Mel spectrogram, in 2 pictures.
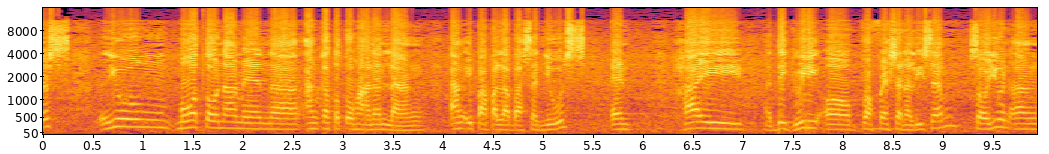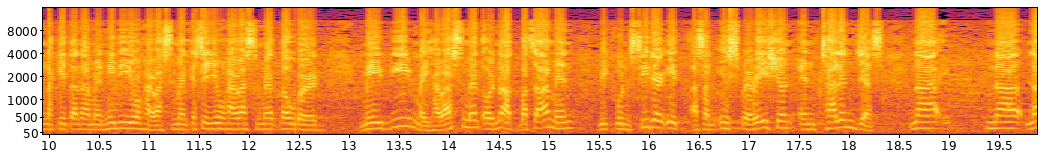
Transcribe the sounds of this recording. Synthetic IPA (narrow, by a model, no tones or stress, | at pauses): s | jʊŋmoːt̪o̞naːmɪnːɐʔɐŋkɐt̪ot̪oɦaːnɐnlaŋ | ʔɐŋɪpapɐlɐbasːɐnjus | ʔɛnd̪̚ | haj | d̪ɪɡɹiʔopɹofɛʃonalisɐmsojʊnɐŋnɐkiːt̪ɐnaːmɪnhɪnd̪ijʊŋɦɐɹasmɛnt̪̚kɐsɛjʊŋɦɐɹasmɛ̃nt̪̚d̪ɐwɛɹd̪̚ | mɛjbimɐjɦɐɾasmɛ̃nt̪oɹnat̪̚bɐt̪sɐʔaːmɪn | wikonsid̪ɛɹɪt̪̚ɐsɐnɪnspɪɹɛjʃonɛ̃nd̪̚t͡ʃalɛnd͡ʒɛs | nɐ | nɐla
